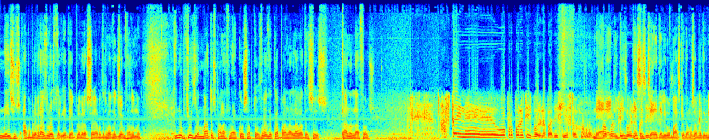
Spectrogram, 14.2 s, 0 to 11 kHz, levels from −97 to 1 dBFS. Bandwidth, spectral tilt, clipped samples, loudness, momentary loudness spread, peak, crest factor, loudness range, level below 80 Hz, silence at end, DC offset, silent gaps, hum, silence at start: 11 kHz; -4.5 dB/octave; under 0.1%; -16 LUFS; 6 LU; -2 dBFS; 14 dB; 3 LU; -42 dBFS; 0 s; under 0.1%; none; none; 0 s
